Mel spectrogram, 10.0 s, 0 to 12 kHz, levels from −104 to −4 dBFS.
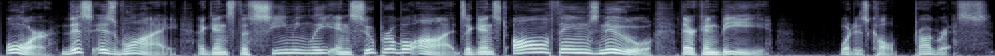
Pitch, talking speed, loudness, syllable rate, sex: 140 Hz, 120 wpm, -18 LUFS, 3.7 syllables/s, male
